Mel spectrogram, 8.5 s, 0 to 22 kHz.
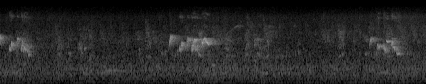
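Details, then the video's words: Red-whiskered bulbul acting as a trapping decoy, Vietnam, December 2016; three separate bursts of lively, warbling notes spaced roughly three to four seconds apart, each phrase short and bright, over faint rustling ambience. "Bẫy chào mào Ba Thá mau mỏ đảo giọng"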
